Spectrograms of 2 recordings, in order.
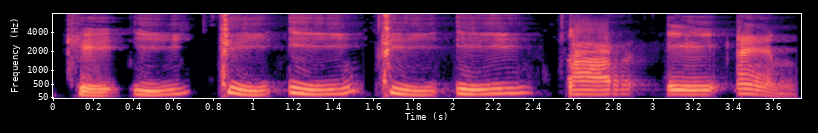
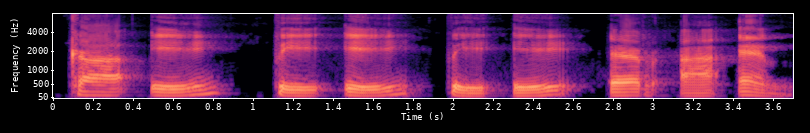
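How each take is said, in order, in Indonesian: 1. Setiap huruf E disebut dengan bunyi 'ee'. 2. Setiap huruf E disebut dengan bunyi 'eh'. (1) "kalau dalam bahasa Maledes berarti mengejanya gini" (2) "Kalau Indonesia"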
